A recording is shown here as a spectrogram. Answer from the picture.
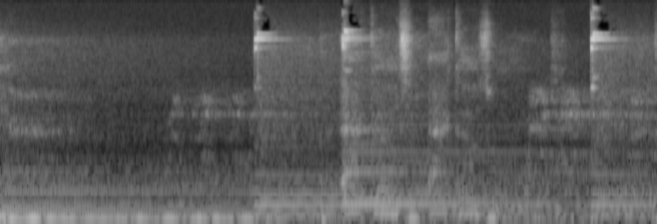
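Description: A rock band playing live: sustained keyboard and electric guitar notes over a low bass note, with the chord changing about three seconds in. Cymbal crashes come in with that change, again about a second later, and near the end.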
